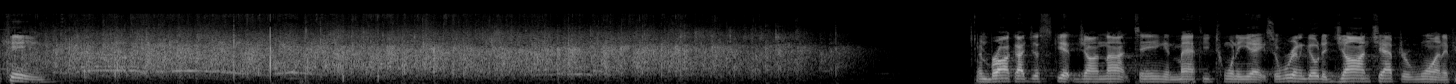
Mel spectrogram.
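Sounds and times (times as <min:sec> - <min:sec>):
audience applause: 0:00.0 - 0:08.7
speech: 0:00.1 - 0:00.6, 0:09.8 - 0:14.5.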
